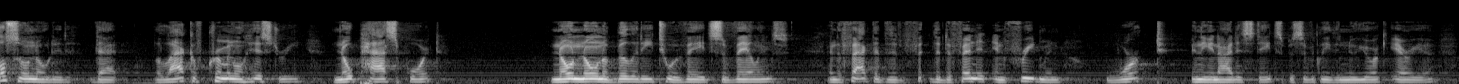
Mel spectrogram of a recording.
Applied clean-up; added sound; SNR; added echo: none; none; none; none.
